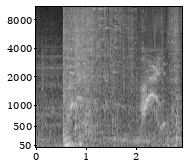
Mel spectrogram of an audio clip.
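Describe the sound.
A bus window shatters as a head is smashed through it, starting with a sudden, loud burst of breaking glass, then continued crunching and a second surge of smashing.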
